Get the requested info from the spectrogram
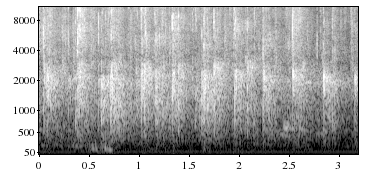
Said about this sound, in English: Don't be afraid to clap for Jesus today, because that's nothing to do with me. You're not clapping for me. You're clapping for the anointing of Jesus Christ, because without him, I'm a nothing.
